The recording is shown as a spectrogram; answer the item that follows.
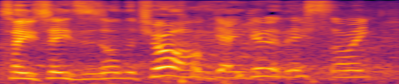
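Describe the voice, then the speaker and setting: A hoarse man chatting about football outdoors, confident and upbeat. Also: sits high, racing, bright, forceful tone. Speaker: guest fan. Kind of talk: casual football chat. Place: outdoors by a stadium. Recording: crowd noise behind.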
